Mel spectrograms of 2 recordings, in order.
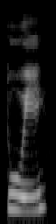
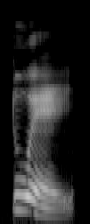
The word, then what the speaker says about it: tui: Entonces, esta letra no la vamos a pronunciar Tui, se va a pronunciar Tuei.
